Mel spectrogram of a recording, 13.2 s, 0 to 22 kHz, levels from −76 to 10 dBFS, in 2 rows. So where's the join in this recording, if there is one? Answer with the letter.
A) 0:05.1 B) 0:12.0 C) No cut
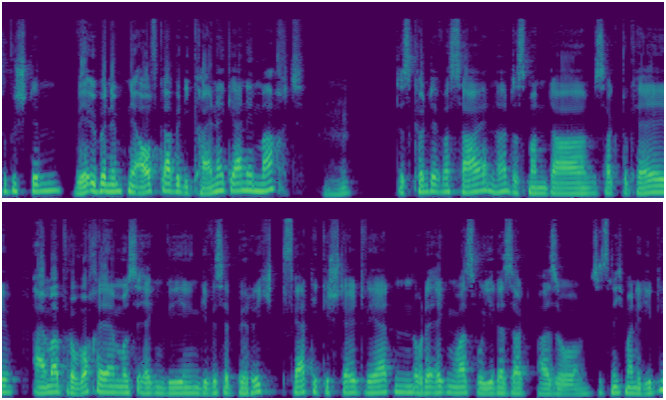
B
